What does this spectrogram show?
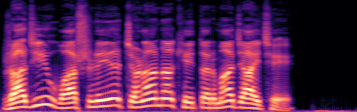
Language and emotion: Gujarati, neutral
